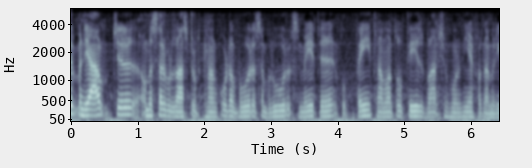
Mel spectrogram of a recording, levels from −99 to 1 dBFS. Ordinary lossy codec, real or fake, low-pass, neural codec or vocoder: none; fake; 5.4 kHz; autoencoder, 22.05 kHz, a latent of 192 numbers a frame, VITS, trained on many speakers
